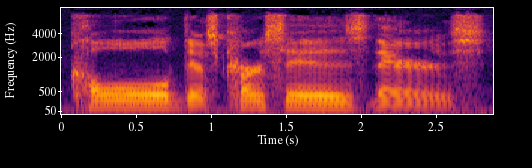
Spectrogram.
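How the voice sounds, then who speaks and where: A man's voice: medium pitch, expressive, very slow, a bit bright, dull audio. A man chatting casually on a podcast about a role-playing game, rambling with lots of fillers and tag questions. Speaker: podcast co-host.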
